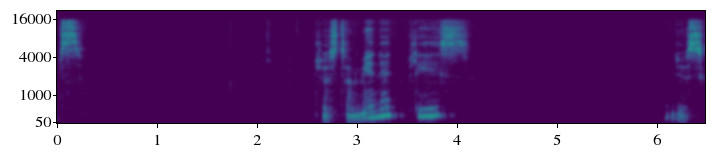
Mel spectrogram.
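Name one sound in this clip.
A middle-aged woman speaks calmly and close to a microphone, in short phrases with pauses.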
